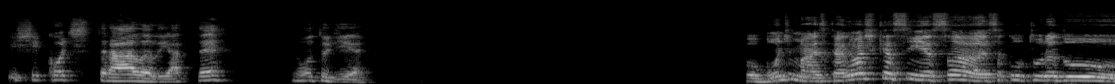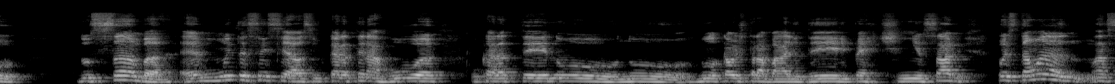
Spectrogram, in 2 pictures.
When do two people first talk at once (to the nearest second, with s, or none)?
none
